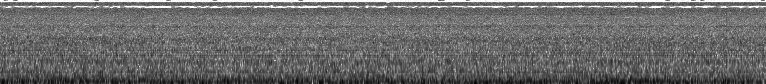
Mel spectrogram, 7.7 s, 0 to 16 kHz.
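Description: Steady low rumble with a low hum inside the cabin of an Airbus A380-800 on the runway, from its engines and cabin air systems.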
